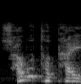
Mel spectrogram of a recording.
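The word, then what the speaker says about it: שַׁבְּתוֹתַי: 안식일들을이 복수입니다 요것이로 식인데요 히브리말 발음하면죠 샤부 샤부 토 타이 샤브 토타 이입니다 샤브 토타 여기 파 짧아 이거 단모 음이라 샤브 토 타이 이렇게 발입니다 샤브 토타 샤브 토타이를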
